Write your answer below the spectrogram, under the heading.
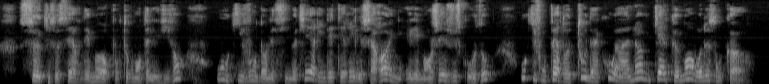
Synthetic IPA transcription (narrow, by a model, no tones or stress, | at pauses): søkʲisəsɛʁvd̪emɔʁpuʁt̪uʁmɑ̃t̪elevivɑ̃ukʲivɔ̃d̪ɑ̃lesimət̪jɛʁid̪et̪eʁeleʃaʁɔɲelemɑ̃ʒeʒyskozoukʲifɔ̃pɛʁd̪ʁət̪ud̪ɛ̃kʰuaɛ̃nɔmkʲɛlkəmɑ̃bʁəd̪əsɔ̃kɔ̰ːʁ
